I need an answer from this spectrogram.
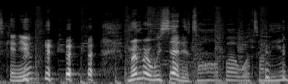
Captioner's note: laughing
